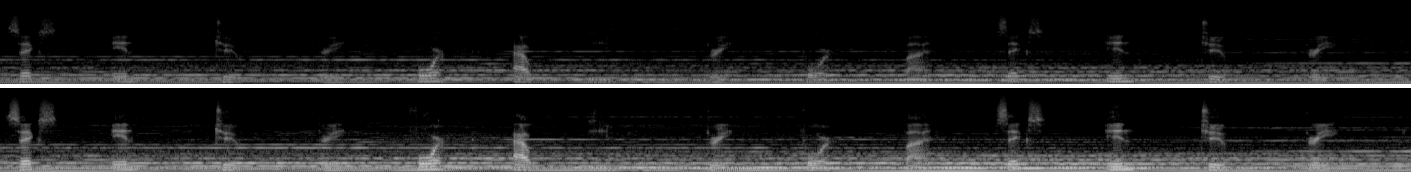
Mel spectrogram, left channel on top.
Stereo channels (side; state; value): left; quieter; 12.1 dB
